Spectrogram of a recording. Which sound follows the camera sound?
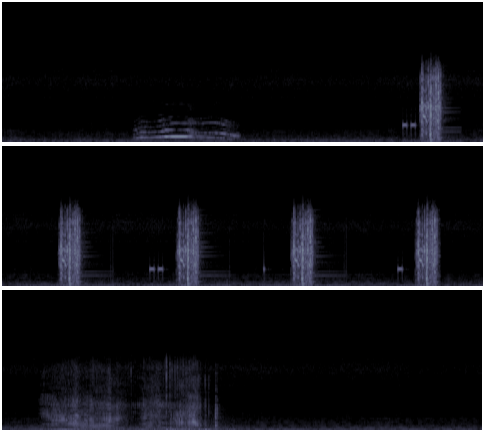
zipper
